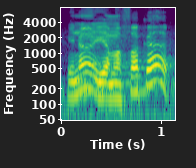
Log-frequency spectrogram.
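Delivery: usual speaking voice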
